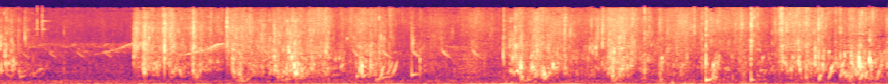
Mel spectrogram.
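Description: Hooked rainbow trout thrashing at the surface of a shallow creek: repeated irregular splashes of water, the loudest about five seconds in.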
